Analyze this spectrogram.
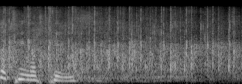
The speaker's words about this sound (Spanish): Cuantas veces sea necesario, porque Dios, déle ese fuerte aplauso al Rey de Reyes.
